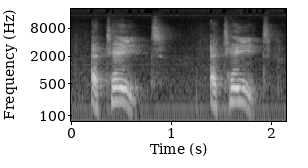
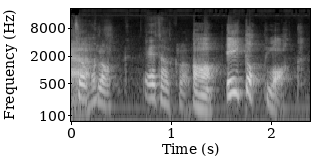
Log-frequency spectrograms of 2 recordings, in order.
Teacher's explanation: we link the consonant t with the vowel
